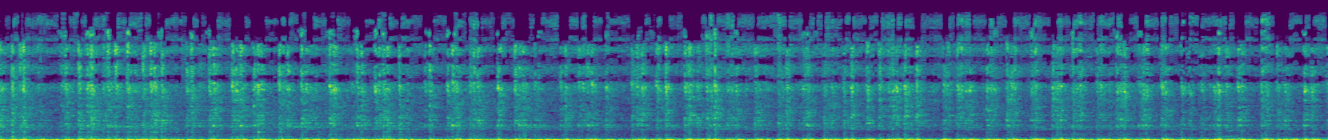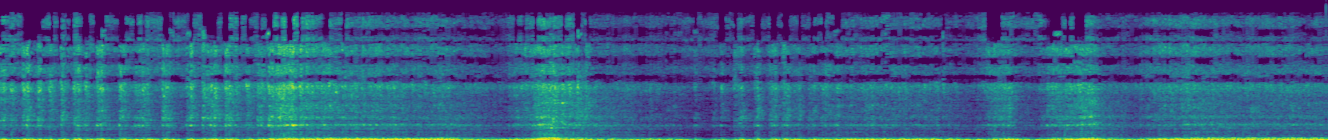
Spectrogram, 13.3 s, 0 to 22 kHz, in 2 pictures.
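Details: 396 big block Chevy on a run stand, first run after rebuild with fresh oil, stock-jet carburetor: deep even rumble with a few sharp throttle blips near the end, no valvetrain ticking; healthy.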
